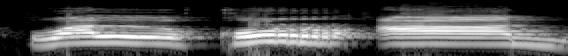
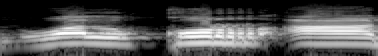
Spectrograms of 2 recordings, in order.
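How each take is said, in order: First: Wal Qur'an drawn out very slowly, heavy ra; slow recitation. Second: Wal Qur'an again, a little quicker, heavy ra; repeated model. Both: Shown as a demonstration. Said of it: "le ra ici sera emphatique".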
